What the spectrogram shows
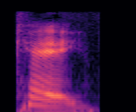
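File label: "k", American English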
